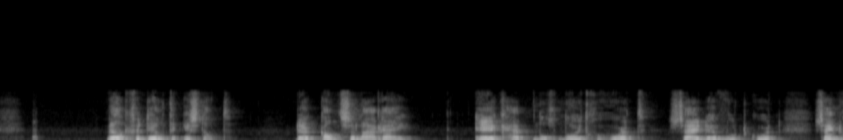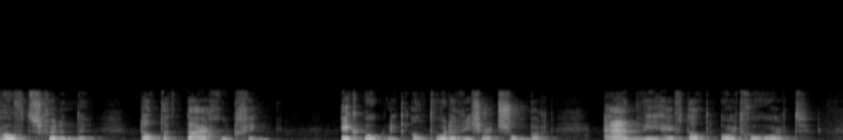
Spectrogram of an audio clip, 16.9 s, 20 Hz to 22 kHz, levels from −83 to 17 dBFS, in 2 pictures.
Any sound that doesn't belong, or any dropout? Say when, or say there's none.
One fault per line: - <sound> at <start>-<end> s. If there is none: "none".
- laugh at 0.3-0.5 s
